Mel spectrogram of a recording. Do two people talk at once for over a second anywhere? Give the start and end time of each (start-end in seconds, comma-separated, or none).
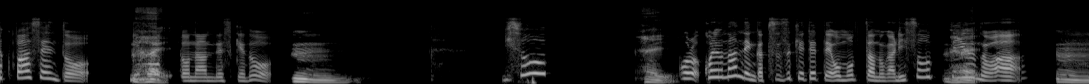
none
